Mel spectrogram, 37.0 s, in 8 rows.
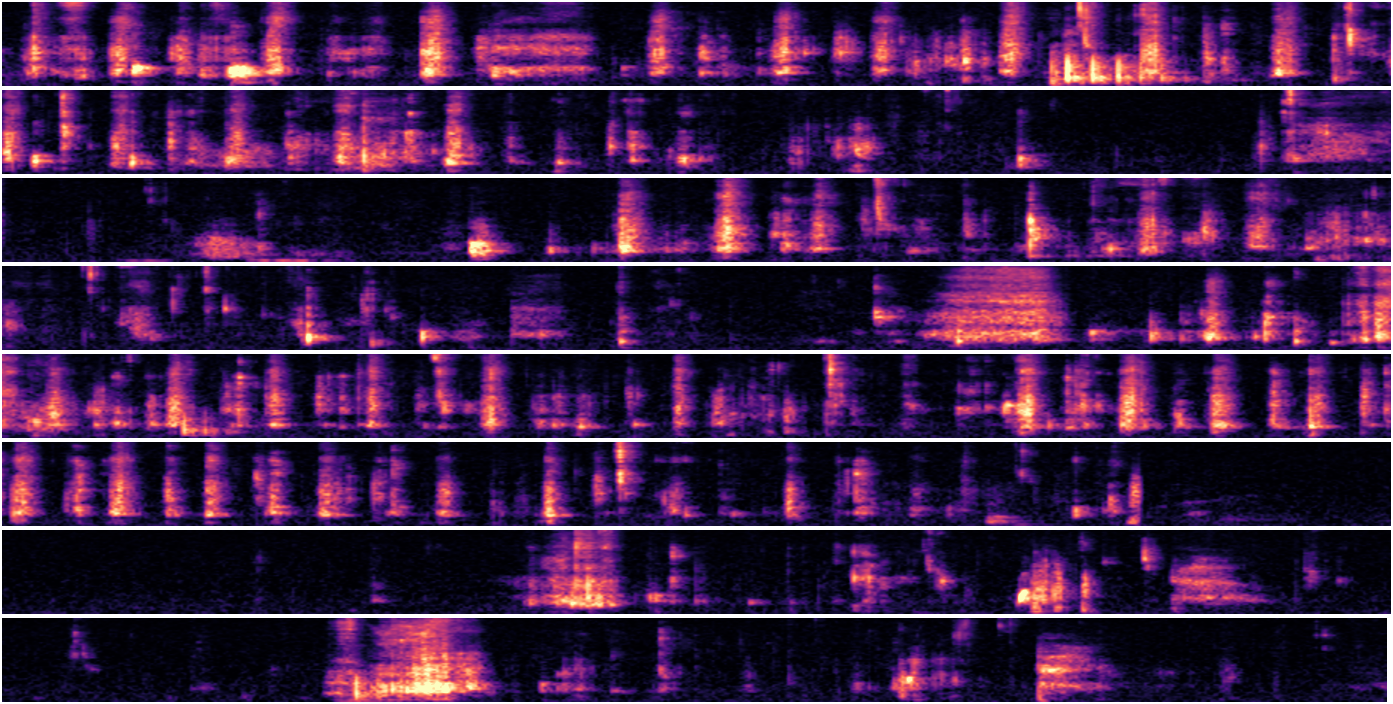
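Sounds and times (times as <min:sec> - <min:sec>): crunchy chewing: 0:00.0 - 0:08.2, 0:11.1 - 0:16.2, 0:17.8 - 0:26.9.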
